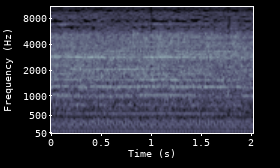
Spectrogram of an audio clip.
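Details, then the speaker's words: 2006 Chevy Impala on its first start after engine reassembly, with a check engine light on. Even, smooth low idle with a steady beat and no knocks or misses; the engine sounds healthy. "all right so we do got a check engine light on but we're running so so bad getting really good"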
